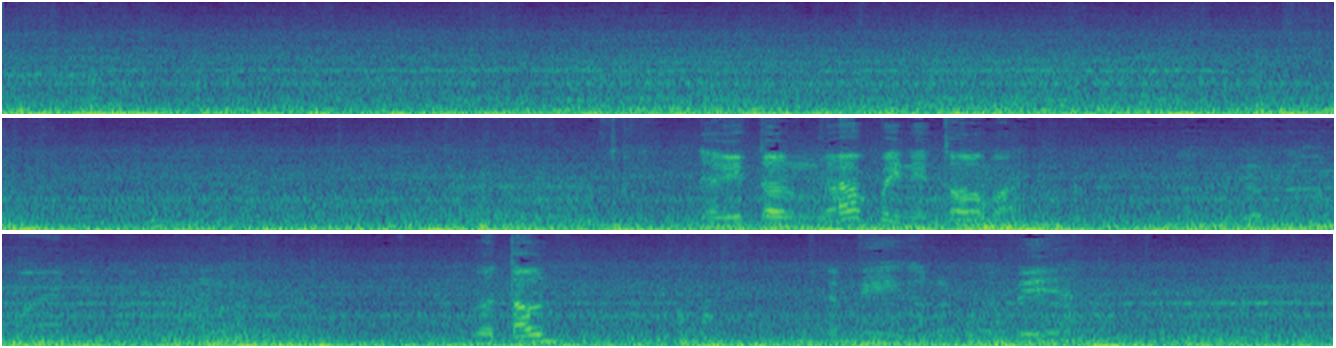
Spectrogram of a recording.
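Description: A car drives steadily along a highway, with a low rumble of road noise inside the cabin.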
